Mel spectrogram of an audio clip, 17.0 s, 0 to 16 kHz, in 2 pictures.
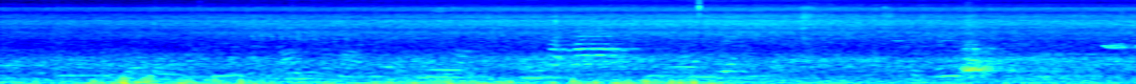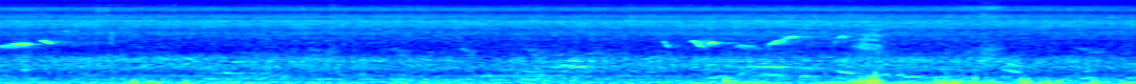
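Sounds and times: steady high hiss: 0.0s - 17.0s.

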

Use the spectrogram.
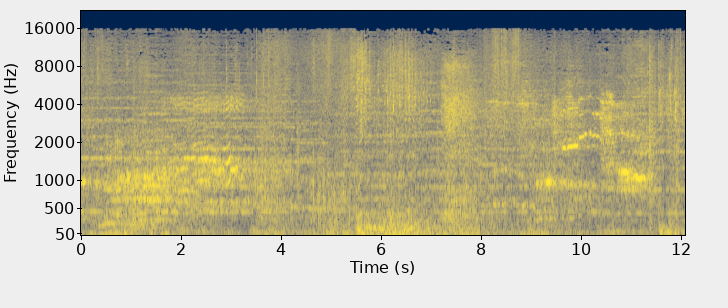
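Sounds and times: horror film score: 0.0s - 12.0s
deep loud rumbling: 4.3s - 8.3s.

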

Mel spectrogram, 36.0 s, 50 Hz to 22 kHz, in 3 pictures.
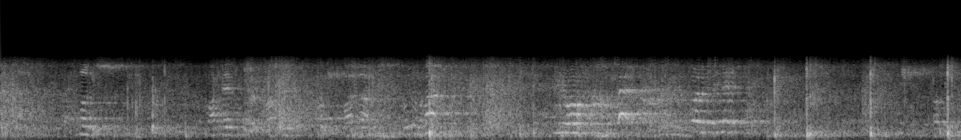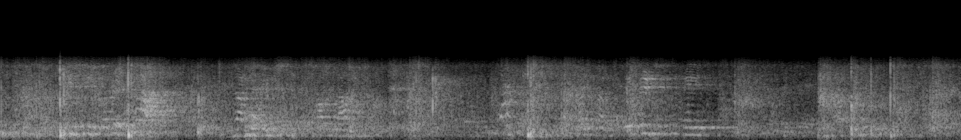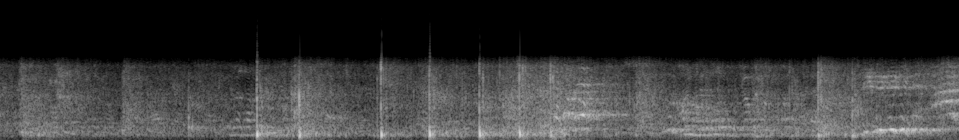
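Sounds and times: players' voices: 0.0s - 36.0s
basketball bouncing on floor: 9.6s - 11.2s, 28.7s - 31.2s.

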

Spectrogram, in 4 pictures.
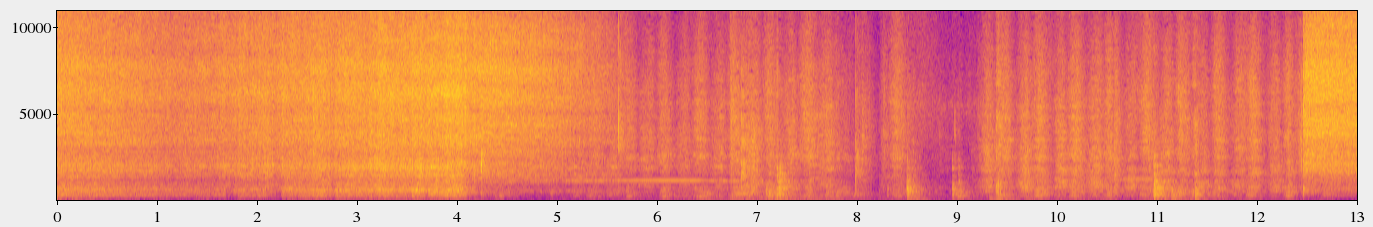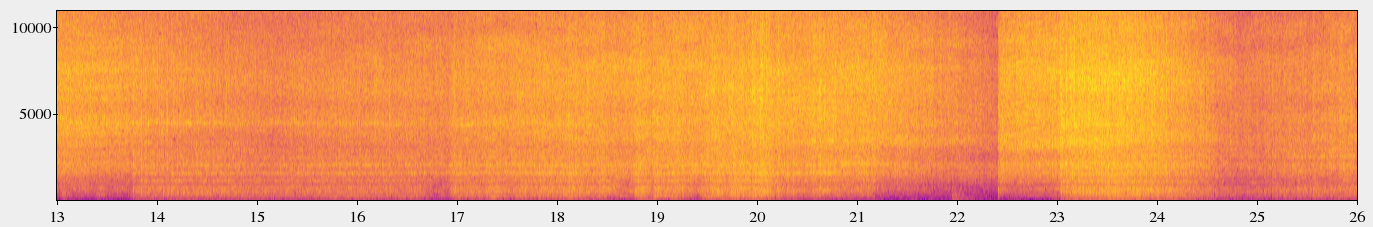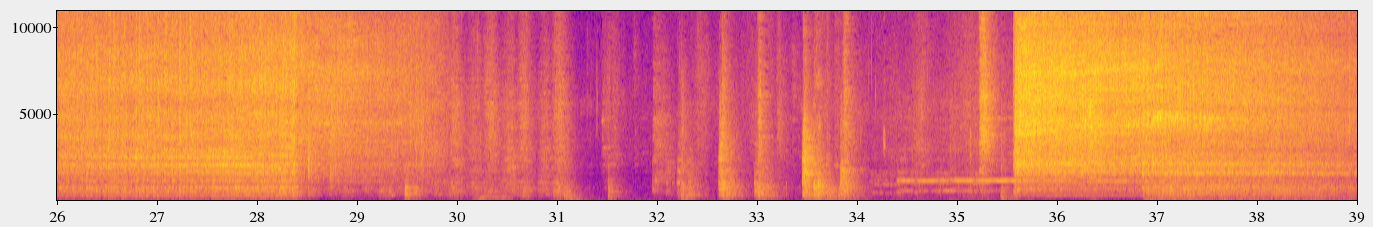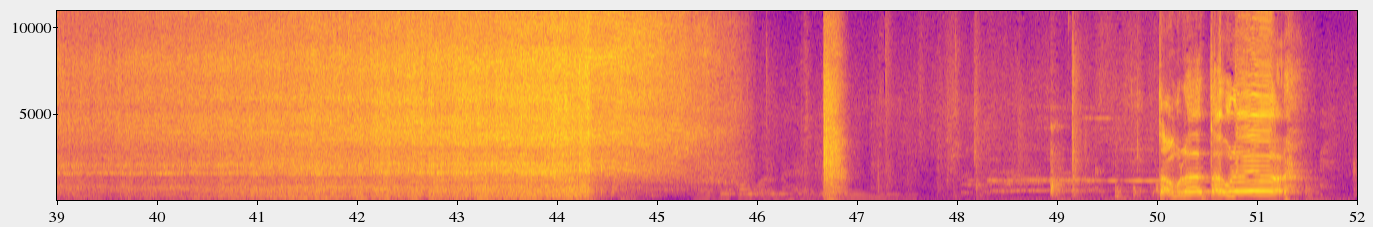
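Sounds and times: power saw cutting wood: 0.0s - 8.6s, 9.2s - 30.6s, 35.6s - 46.0s.

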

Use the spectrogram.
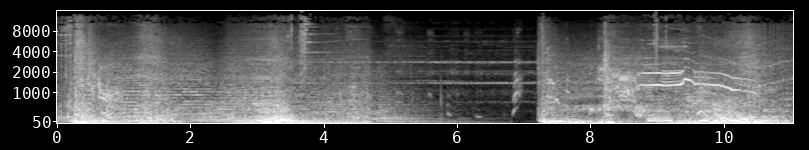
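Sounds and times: dramatic score music: 0.0s - 11.0s.

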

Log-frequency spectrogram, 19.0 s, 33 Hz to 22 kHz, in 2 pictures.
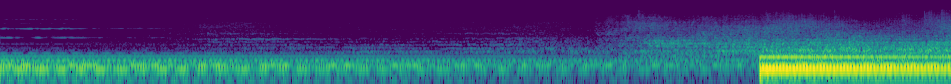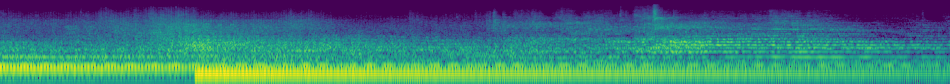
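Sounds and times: deep drone: 0.0s - 19.0s
loud low gong tone: 0.0s - 19.0s.

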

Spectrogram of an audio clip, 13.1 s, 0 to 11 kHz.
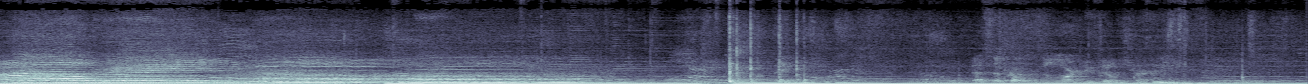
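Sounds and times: group singing slow song: 0.0s - 6.6s
low instrumental accompaniment: 0.0s - 13.0s.

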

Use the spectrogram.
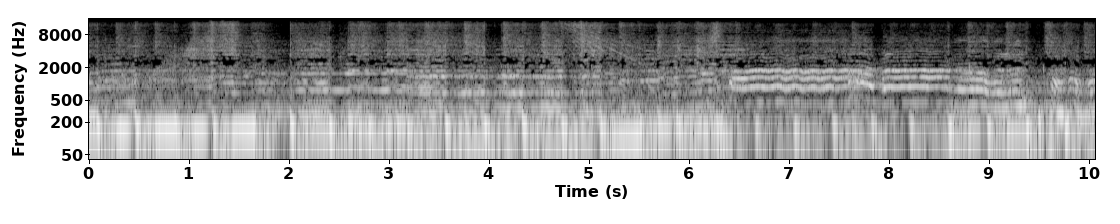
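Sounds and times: disco backing track: 0.0s - 10.0s
woman singing into a microphone: 6.4s - 10.0s.

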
